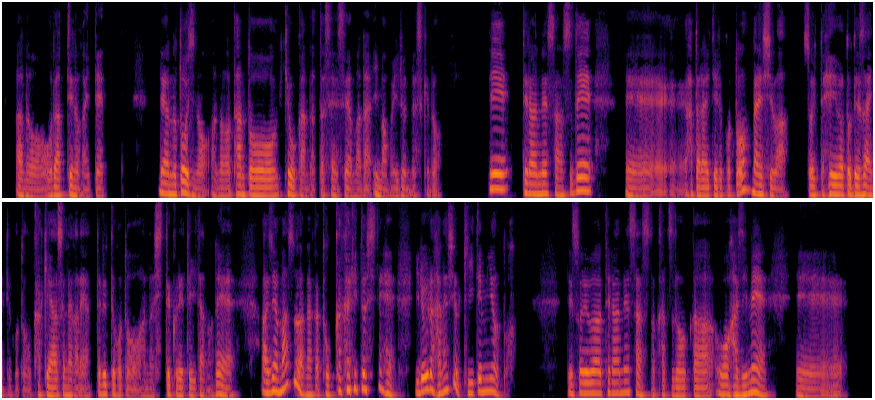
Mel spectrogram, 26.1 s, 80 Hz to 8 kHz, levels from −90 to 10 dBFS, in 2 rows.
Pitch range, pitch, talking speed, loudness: 120-165 Hz, 135 Hz, 375 characters per minute, -28 LUFS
